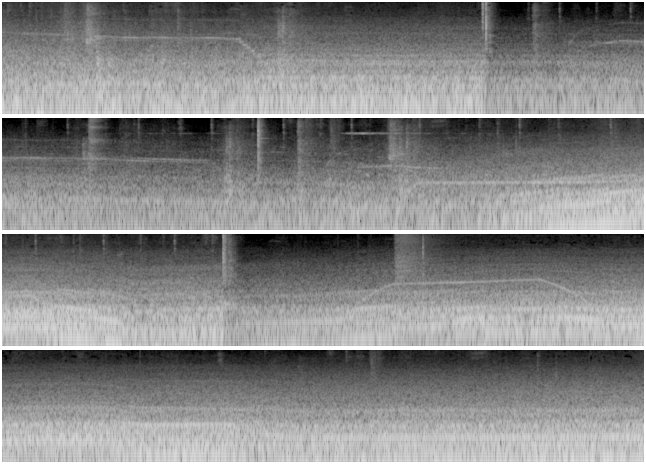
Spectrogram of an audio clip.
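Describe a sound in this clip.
A bus engine hums and rises and falls in pitch as the bus drives.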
